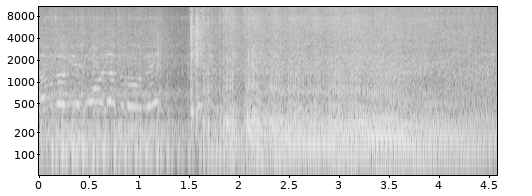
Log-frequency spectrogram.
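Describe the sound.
A police officer's motorcycle engine roars, revving and shifting in pitch as he rides it through several obstacles in a stunt demonstration for children at a police camp, after a brief moment of voices at the start.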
